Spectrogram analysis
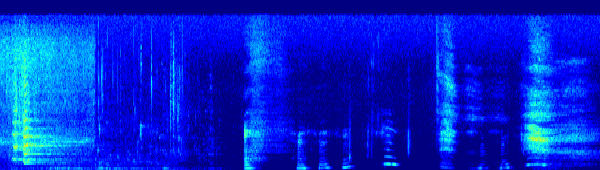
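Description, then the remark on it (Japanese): A shower's steady hiss of running water fills the first second, then cuts off, leaving faint drips under a soft voice speaking in short breathy phrases. “まあ、とりあえずシャワーはもういいにしよっか。”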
